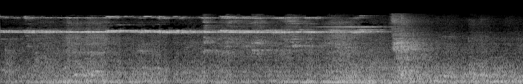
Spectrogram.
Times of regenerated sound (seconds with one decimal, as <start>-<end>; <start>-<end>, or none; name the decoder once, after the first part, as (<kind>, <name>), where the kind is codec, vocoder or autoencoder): 0.5-1.4 (vocoder, Vocos)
